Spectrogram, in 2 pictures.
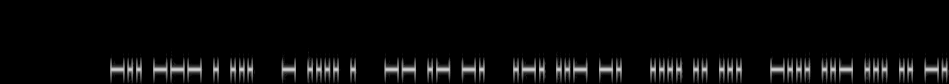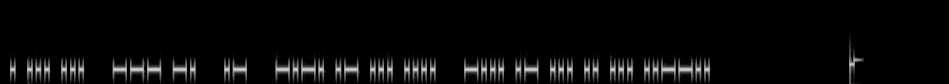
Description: Morse code, heard as a keyed tone, about 28 wpm, 700 Hz. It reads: DOES THE MAN RUN HIS BUSINESS ON A CASH BASIS?
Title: Sentences from Top 1000 Words - Review Part 5 - 28wpm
